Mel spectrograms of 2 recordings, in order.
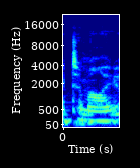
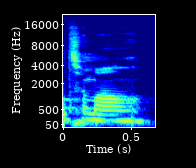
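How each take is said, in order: First: Said in the usual way. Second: Tamale said as ta-MAHL; tamal. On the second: Real, not acted. Asking the audience who has eaten one, tamale as ta-MAHL. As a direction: say "tamale" without the final ee, ta-MAHL. Offers two names for the dish.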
